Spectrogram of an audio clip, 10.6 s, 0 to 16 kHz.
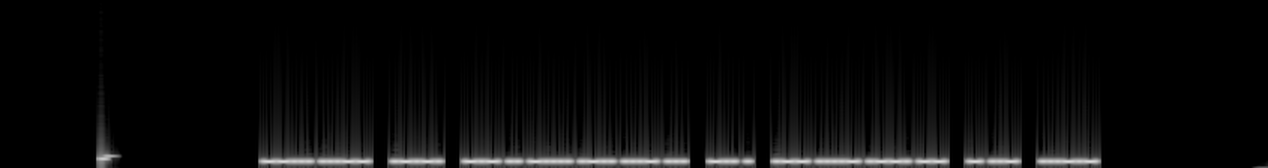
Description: Morse code, heard as a keyed tone, about 40 wpm, 700 Hz. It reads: 73 <AR> KI6LVS DE W4PM TU <SK>
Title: Practice QSO - Exchange 4 - Ending - 40wpm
